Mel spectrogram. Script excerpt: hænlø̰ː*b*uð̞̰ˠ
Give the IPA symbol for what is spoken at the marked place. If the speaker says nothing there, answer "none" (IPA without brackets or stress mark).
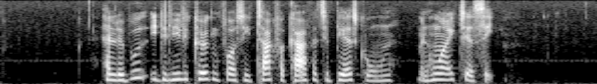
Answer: b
